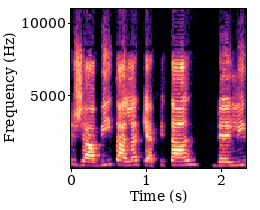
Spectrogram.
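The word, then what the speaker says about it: j'habite: We know H जो है वो एक साइलेंट है, एंड ऑल्सो हम इसको फिर कॉन्ट्रैक्ट कर लेते हैं, तो this will become जाबी. Okay. So this is हाउ we write in French जाबी.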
